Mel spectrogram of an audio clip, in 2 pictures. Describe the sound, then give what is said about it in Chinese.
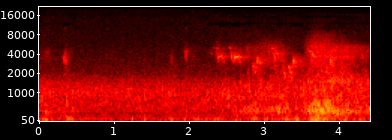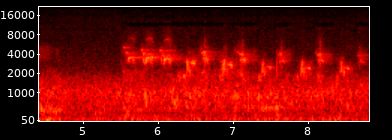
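Light-vented bulbul calls: bright, chirpy phrases of short repeated notes, one brief burst early and a longer run of chattering notes later, over a steady low outdoor hiss with a soft rustle midway. “啊，你听到了这个声音，就是白头杯的声音呢。”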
